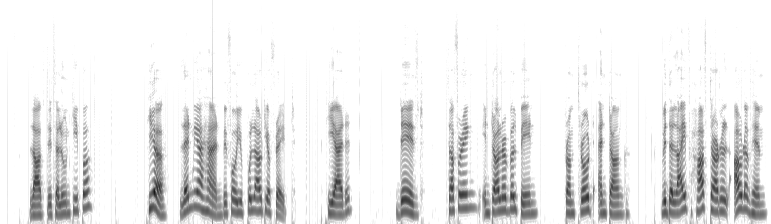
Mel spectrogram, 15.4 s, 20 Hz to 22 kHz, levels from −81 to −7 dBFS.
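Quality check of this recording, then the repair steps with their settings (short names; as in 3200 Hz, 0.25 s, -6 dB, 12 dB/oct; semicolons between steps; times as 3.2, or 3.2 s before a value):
crackle 21/s -36 dBFS
1.19 pop -22 dBFS
4.24 pop -20 dBFS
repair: de-click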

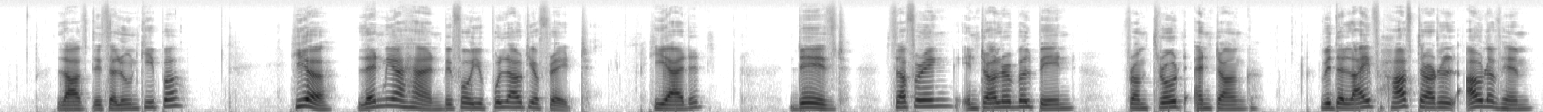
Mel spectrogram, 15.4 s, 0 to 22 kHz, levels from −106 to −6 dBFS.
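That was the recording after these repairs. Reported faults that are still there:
none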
